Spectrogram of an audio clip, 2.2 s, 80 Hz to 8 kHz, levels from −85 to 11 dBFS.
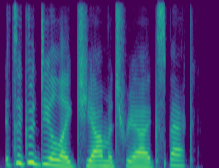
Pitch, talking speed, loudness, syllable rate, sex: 245 Hz, 220 wpm, -15 LUFS, 5.8 syllables/s, female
